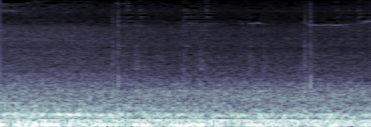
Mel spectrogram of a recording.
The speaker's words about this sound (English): I got a truck that's going real slow ahead of me, and I'm going to have to get around them somehow, some way, any second now.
